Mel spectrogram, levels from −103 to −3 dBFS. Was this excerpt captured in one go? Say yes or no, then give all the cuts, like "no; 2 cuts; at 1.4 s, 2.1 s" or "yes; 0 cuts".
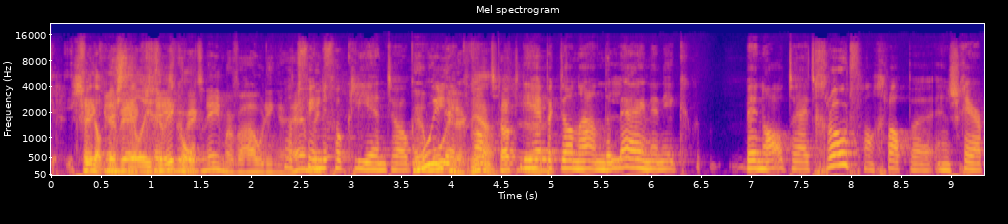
no; 4 cuts; at 2.7 s, 3.6 s, 4.6 s, 8.0 s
